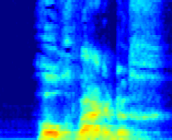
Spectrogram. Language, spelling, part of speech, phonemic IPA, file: Dutch, hoogwaardig, adjective, /hoxˈwardəx/, Nl-hoogwaardig.ogg
- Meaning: 1. high-quality, first-rate 2. eminent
